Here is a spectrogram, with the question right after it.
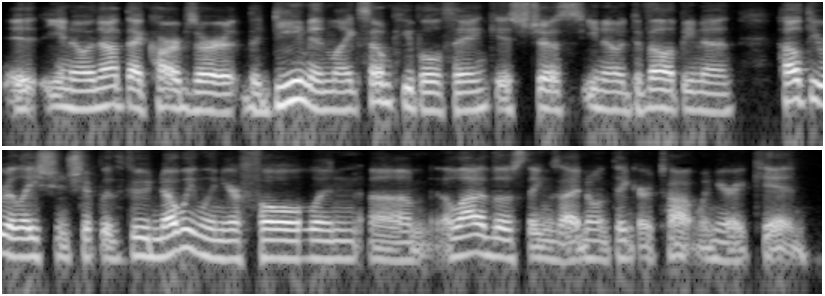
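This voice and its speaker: A man's voice: medium pitch, steady tone, normal speed, gravelly, hardly any pauses, a little mellow, no echo. A man from New Jersey, a nutrition coach talking casually as a podcast guest, easygoing and full of fillers. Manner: easygoing, loose with fillers and restarts. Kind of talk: casual conversation.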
